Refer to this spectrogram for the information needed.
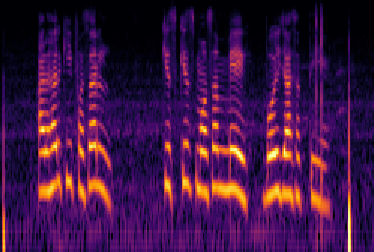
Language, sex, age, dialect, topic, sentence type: Hindi, female, 18-24, Awadhi Bundeli, agriculture, question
